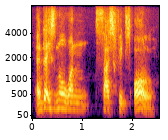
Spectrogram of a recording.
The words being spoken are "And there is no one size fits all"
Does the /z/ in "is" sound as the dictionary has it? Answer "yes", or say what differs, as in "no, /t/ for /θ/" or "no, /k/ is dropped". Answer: no, /s/ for /z/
